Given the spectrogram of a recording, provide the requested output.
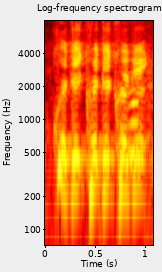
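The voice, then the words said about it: Imitates a cricket's chirping. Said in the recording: “That's my impression of a cricket noise.”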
